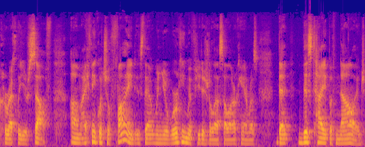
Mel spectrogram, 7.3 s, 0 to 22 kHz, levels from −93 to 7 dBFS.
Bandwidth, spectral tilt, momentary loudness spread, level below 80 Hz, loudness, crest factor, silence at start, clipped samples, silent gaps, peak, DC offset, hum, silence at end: 15.5 kHz; -4.5 dB/octave; 10 LU; -50 dBFS; -15 LUFS; 16 dB; 0 s; under 0.1%; none; 0 dBFS; under 0.1%; none; 0 s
